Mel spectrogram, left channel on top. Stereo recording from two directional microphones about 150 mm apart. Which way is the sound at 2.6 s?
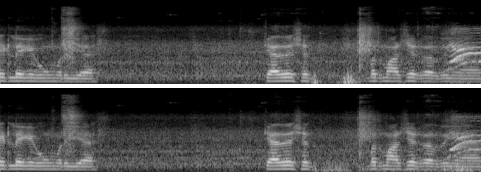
Centre (ahead or behind).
